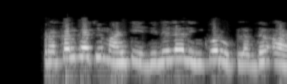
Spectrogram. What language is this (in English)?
Marathi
